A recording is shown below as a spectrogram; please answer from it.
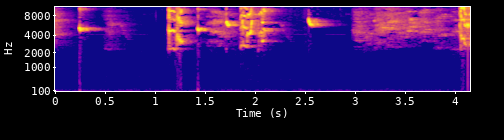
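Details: Lovebird sounds meant to coax young birds into trilling (ngekek): sharp isolated chips, then a quick run of scratchy high notes and a longer buzzy chatter near the end, with a low background hum.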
